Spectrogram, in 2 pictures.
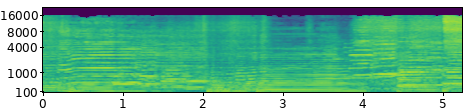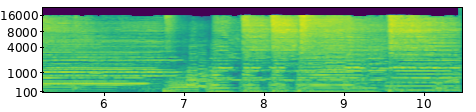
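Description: Brass band of trumpets, trombones and saxophones playing a slow melody in long held chords, with some percussion hits in the second half.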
